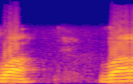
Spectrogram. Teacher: दोनों ओठों का क्या होता है मिलन होता है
